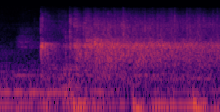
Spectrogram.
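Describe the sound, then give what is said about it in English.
Applause and cheering break out from the Fianna Fáil backbenches in the Dáil for a departing leader, starting abruptly after a brief hush and continuing as a dense, sustained wash of clapping. “There's a tumultuous cheer in the Dáil from the Fianna Fáil backbenches.”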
